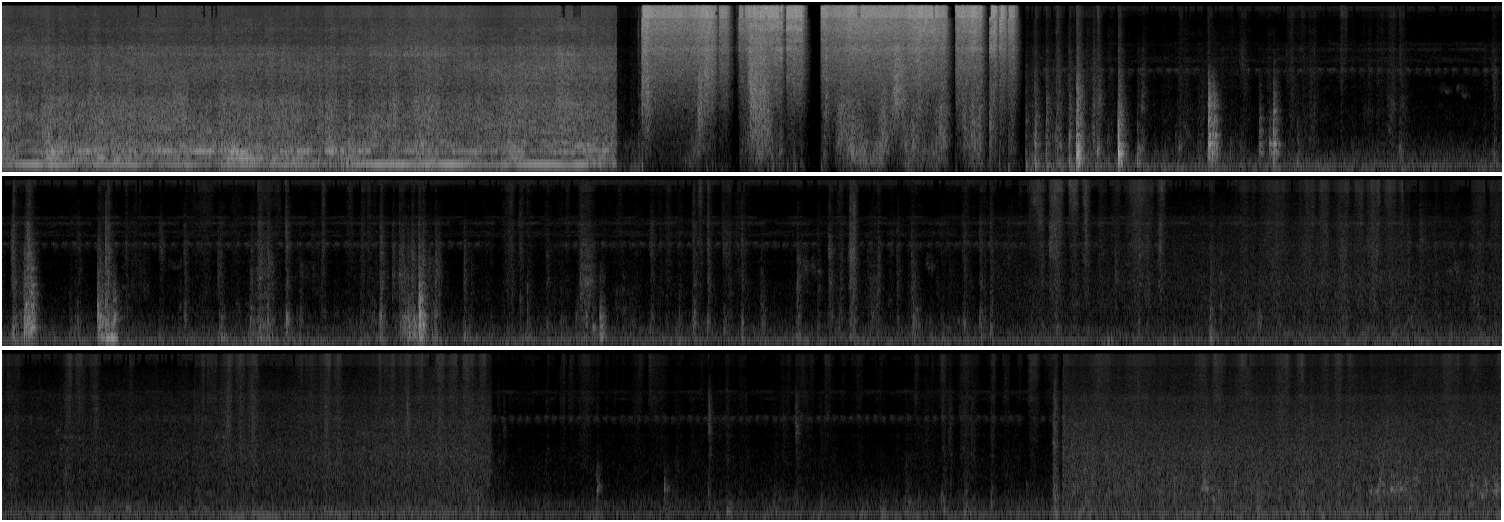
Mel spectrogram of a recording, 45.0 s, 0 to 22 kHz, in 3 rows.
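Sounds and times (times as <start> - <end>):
motor humming: 0.0 - 6.2
bursts of hissing spray: 0.0 - 10.2, 40.6 - 44.9.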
